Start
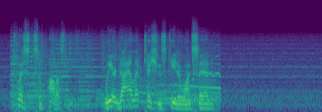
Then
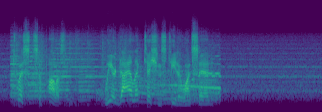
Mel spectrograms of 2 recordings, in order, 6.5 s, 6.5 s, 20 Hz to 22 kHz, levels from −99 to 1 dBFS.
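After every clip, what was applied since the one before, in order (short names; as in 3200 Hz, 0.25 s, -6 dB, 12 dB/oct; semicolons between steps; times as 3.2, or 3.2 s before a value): HPF 810 Hz 24 dB/oct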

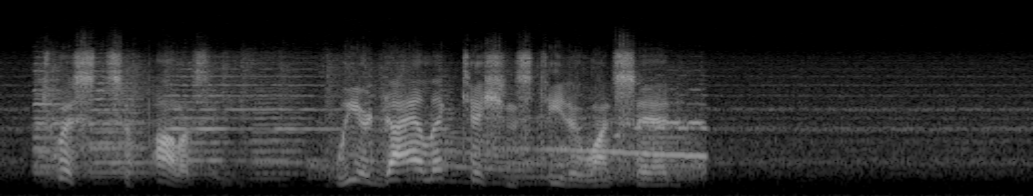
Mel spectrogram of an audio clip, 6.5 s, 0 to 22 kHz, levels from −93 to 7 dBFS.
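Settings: requantised 12-bit, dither none; gain +1.5 dB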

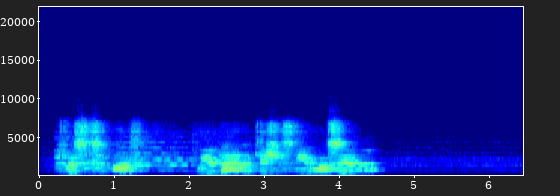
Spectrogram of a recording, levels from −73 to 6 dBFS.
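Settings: Schroeder reverb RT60 0.54 s, combs from 30 ms, DRR -3 dB; gain -6 dB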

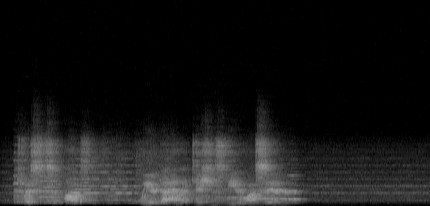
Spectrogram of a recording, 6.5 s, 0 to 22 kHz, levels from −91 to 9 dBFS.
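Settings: high-pass sweep 420 Hz -> 150 Hz, 2.22–3.28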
